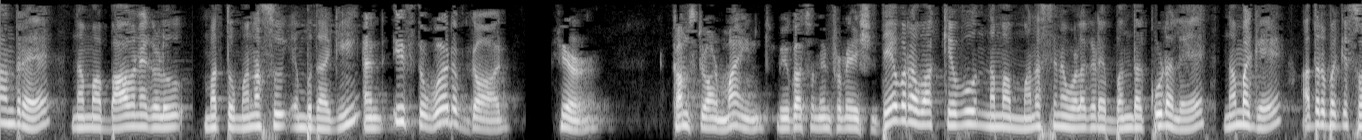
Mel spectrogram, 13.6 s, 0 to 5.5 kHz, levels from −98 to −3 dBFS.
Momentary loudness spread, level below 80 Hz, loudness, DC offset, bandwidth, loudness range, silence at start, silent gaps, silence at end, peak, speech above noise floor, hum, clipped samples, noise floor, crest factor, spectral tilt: 6 LU; -44 dBFS; -19 LUFS; under 0.1%; 5.2 kHz; 3 LU; 0 s; 5.30-5.50 s; 0 s; -2 dBFS; 47 dB; none; under 0.1%; -65 dBFS; 18 dB; -10 dB/octave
